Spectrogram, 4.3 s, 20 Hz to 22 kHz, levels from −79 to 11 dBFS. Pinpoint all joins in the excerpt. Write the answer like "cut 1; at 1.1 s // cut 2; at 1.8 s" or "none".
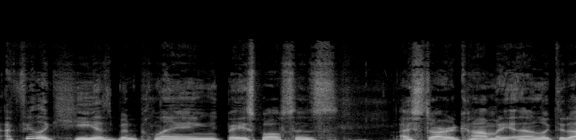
cut 1; at 1.7 s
